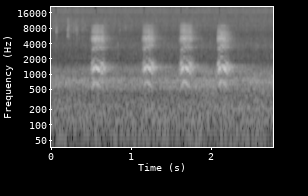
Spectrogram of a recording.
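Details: A wild American crow, one of a family group, gives four harsh, hoarse caws about half a second apart over a quiet background hiss.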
